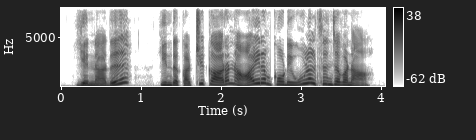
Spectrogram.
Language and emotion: Tamil, surprised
